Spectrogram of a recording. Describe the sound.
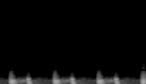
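A woman's excited, pounding heartbeat thumps quietly in an even lub-dub rhythm, with three low, muffled double beats followed by the first thud of a fourth.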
